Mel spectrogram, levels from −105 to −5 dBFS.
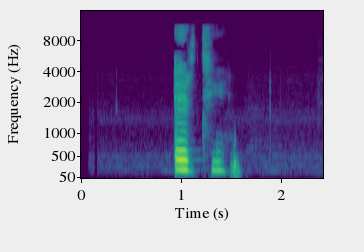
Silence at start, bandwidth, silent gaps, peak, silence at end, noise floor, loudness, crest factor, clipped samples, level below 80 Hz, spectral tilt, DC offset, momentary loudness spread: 0.95 s; 11.5 kHz; none; -12 dBFS; 0.85 s; -78 dBFS; -27 LUFS; 22 dB; under 0.1%; -78 dBFS; -6 dB/octave; under 0.1%; 21 LU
